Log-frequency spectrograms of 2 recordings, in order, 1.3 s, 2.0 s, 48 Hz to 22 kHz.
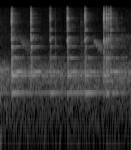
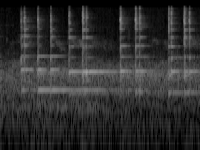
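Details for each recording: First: Suzuki DR650 wheel spokes checked by tapping after tightening without a torque wrench, following a new tire fitted for headshake at 70 mph: quick light taps, about five a second, each ringing with a clear ping; tension uncertain. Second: Suzuki DR650 wheel spokes checked after fitting a new tire to cure a headshake wobble at 70 mph; crisp, clear pings, each spoke ringing at the same bright pitch with no dull thuds, evenly and properly tensioned.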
